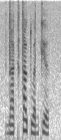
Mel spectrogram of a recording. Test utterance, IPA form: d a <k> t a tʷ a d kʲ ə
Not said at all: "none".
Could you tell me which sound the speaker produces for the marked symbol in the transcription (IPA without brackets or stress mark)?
k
